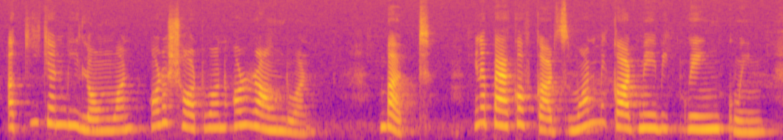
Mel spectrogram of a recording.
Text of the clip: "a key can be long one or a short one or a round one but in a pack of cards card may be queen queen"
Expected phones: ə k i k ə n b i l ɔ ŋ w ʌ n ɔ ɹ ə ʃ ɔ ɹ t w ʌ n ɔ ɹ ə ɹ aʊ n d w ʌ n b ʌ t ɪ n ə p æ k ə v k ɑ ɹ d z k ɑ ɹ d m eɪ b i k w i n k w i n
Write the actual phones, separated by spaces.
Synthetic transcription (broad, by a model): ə k i k ə n b i l ɔ ŋ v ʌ n ɔ ɹ ə ʃ ɔ ɹ t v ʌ n ɔ ɹ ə ɹ aʊ n d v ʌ n b ʌ t ɪ n ə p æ k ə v k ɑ ɹ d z k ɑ ɹ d m eɪ b i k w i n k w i n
